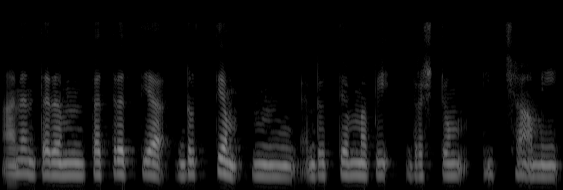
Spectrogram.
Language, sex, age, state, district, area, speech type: Sanskrit, female, 60+, Karnataka, Dharwad, urban, spontaneous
